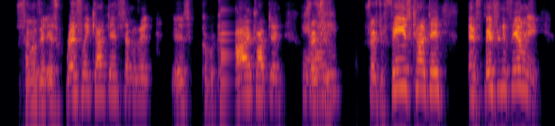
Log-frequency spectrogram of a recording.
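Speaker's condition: Down syndrome; adult of 25

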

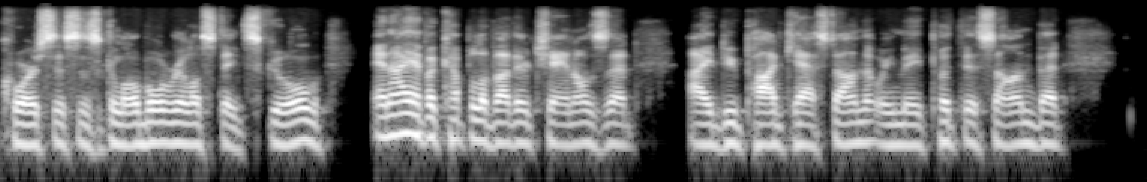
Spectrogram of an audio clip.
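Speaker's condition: No condition

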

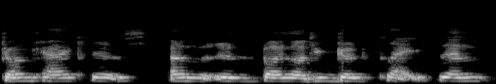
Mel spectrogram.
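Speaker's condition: Cerebral palsy; speech impairment

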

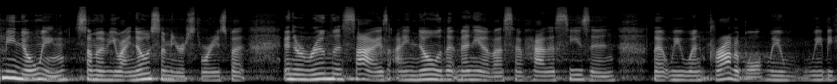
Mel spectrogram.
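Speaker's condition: Cleft palate; congenital

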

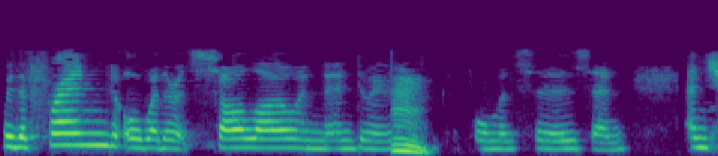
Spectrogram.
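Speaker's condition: Cleft palate; congenital cleft palate

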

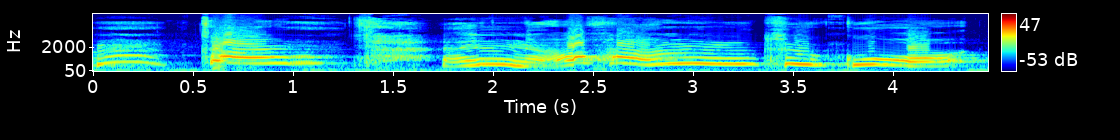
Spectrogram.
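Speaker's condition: Dystonia; wheelchair user

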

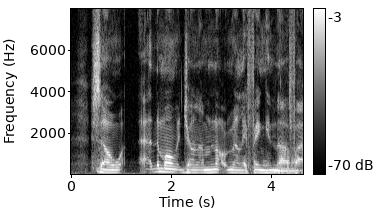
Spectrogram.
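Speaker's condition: ALS (motor neurone disease); really early stages, recently diagnosed, borderline tests, on medication, in drug trials, seen by professor McDermott

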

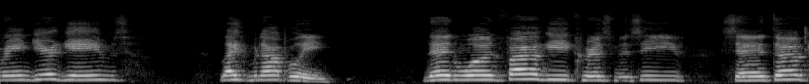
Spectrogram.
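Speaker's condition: Spastic cerebral palsy; moderate balance and coordination impact, stiff, tight, involuntary muscle movements, uses crutches

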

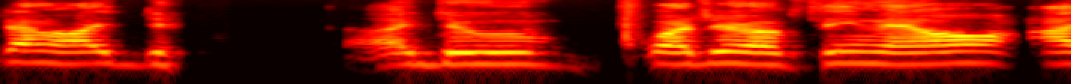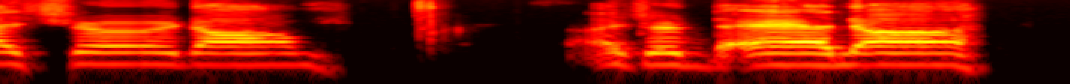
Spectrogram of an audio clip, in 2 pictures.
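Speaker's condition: Cerebral palsy; age 32

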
